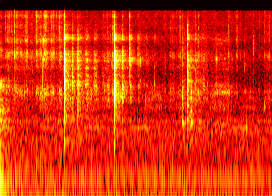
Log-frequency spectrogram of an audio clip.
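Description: Metal kitchen tongs clicking lightly against a stainless steel bowl of batter a few times, as a catfish fillet is handled in it.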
